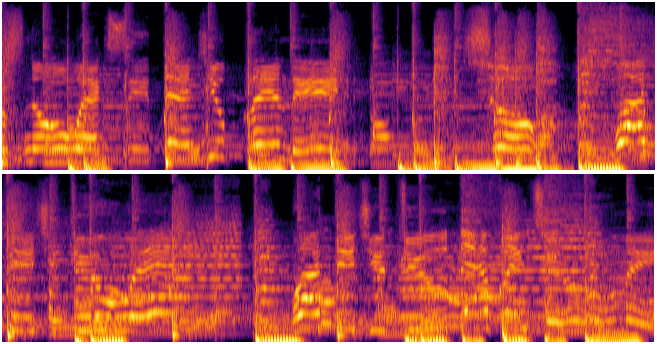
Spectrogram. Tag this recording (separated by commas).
Funk, Music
